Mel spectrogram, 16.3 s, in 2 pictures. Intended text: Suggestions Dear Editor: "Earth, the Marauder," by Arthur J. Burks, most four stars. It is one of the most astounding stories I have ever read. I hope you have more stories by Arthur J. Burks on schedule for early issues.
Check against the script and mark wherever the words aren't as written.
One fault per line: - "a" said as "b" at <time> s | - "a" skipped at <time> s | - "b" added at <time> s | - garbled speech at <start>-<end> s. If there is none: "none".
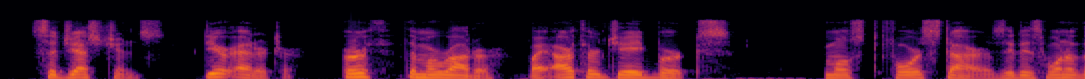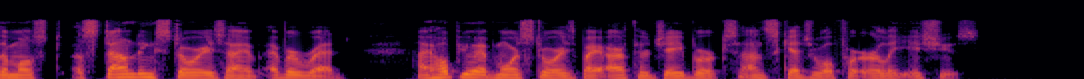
none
